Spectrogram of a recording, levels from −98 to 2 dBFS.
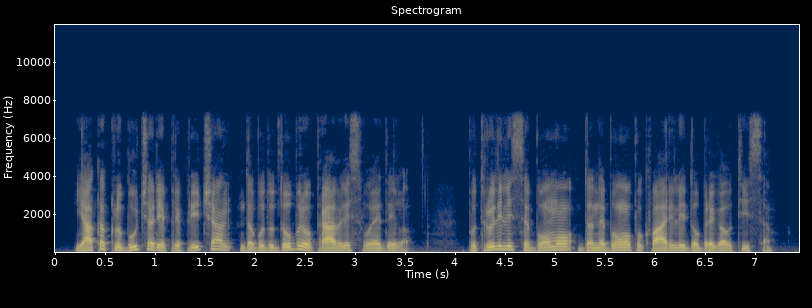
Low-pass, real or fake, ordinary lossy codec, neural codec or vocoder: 7.2 kHz; fake; MP3, 96 kbps; codec, 16 kHz, 8 kbps, FreqCodec, larger model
